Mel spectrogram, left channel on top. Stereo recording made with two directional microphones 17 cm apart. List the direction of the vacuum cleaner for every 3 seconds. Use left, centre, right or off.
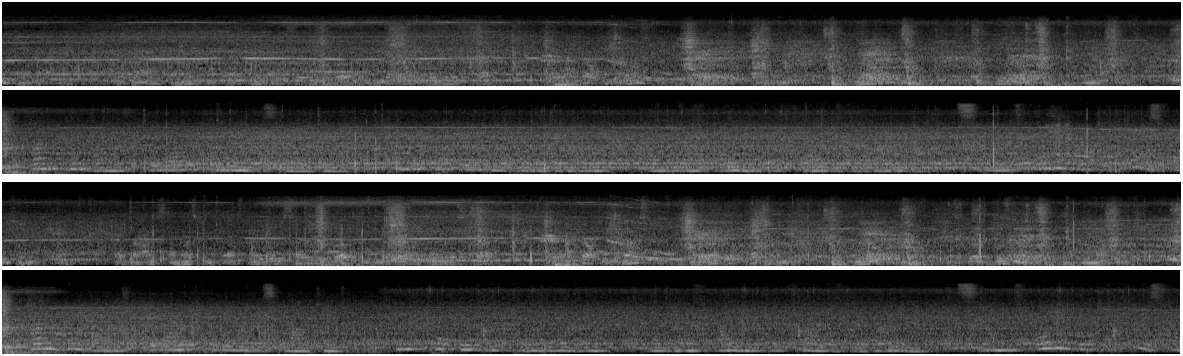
left, centre, right, right, centre, left, left, left.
